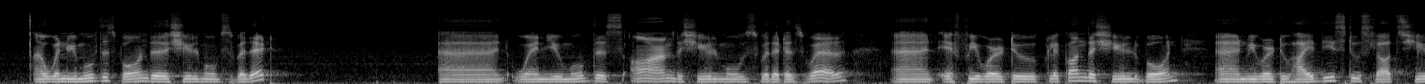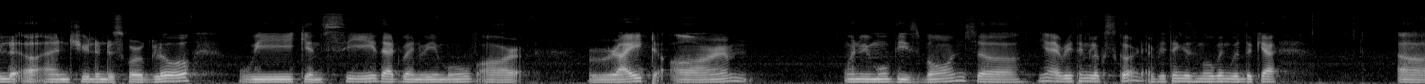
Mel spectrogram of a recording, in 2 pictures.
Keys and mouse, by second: 3.8 ctrl+z, 4.9 click, 8.4 ctrl+z, 10.5 click, 12.9 click, 14.8 click, 17.0 click, 18.1 click, 23.3 click, 26.5 click, 27.5 ctrl+z, 28.3 Escape.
